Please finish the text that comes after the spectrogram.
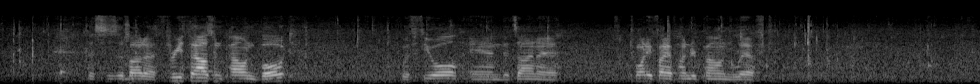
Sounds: sailing ship, speech

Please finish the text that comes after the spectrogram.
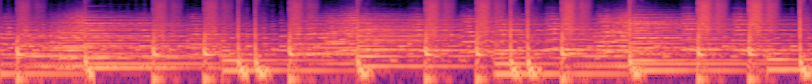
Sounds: guitar, musical instrument, electric guitar, strum, music, plucked string instrument

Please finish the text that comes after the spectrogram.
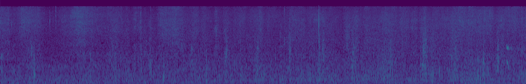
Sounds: walk

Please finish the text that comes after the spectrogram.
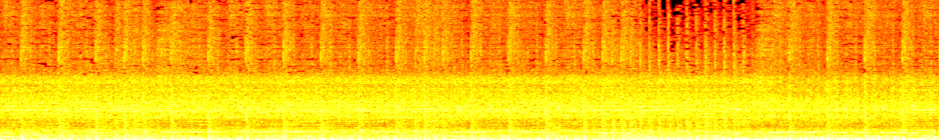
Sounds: heavy metal, music

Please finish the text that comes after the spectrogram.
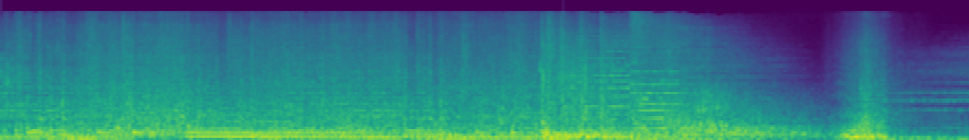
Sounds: music

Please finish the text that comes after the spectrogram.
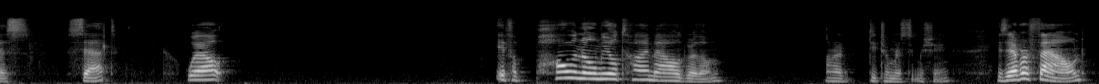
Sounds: speech

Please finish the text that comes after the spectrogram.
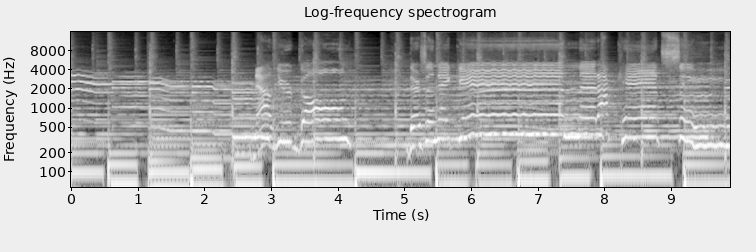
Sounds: music, rhythm and blues

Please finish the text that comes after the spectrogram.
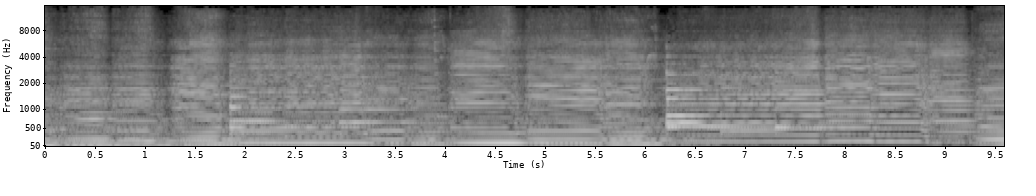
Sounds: double bass, music, piano, musical instrument

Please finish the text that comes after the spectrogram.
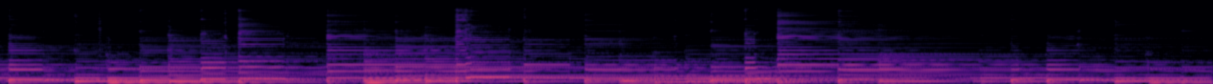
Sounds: musical instrument, strum, plucked string instrument, music, guitar

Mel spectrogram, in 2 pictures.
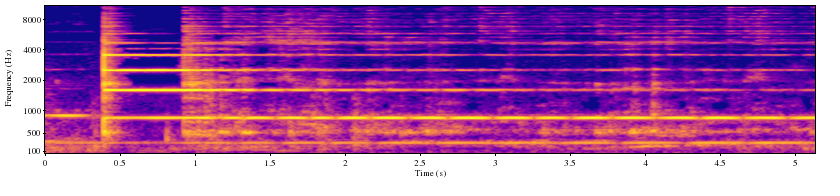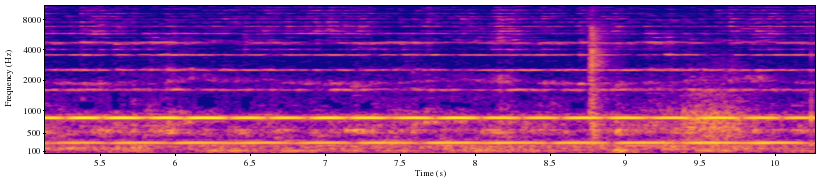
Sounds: music, singing bowl

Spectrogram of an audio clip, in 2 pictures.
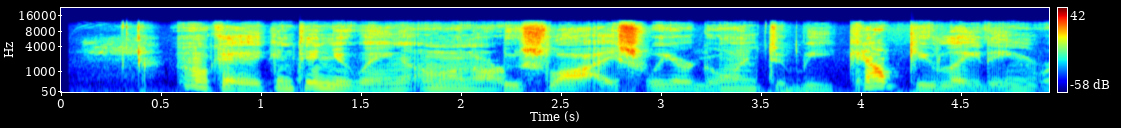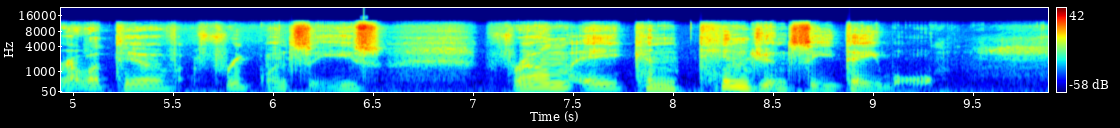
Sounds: narration

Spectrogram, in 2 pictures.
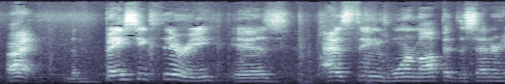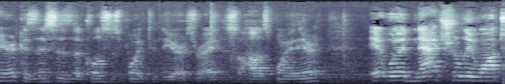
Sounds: speech

